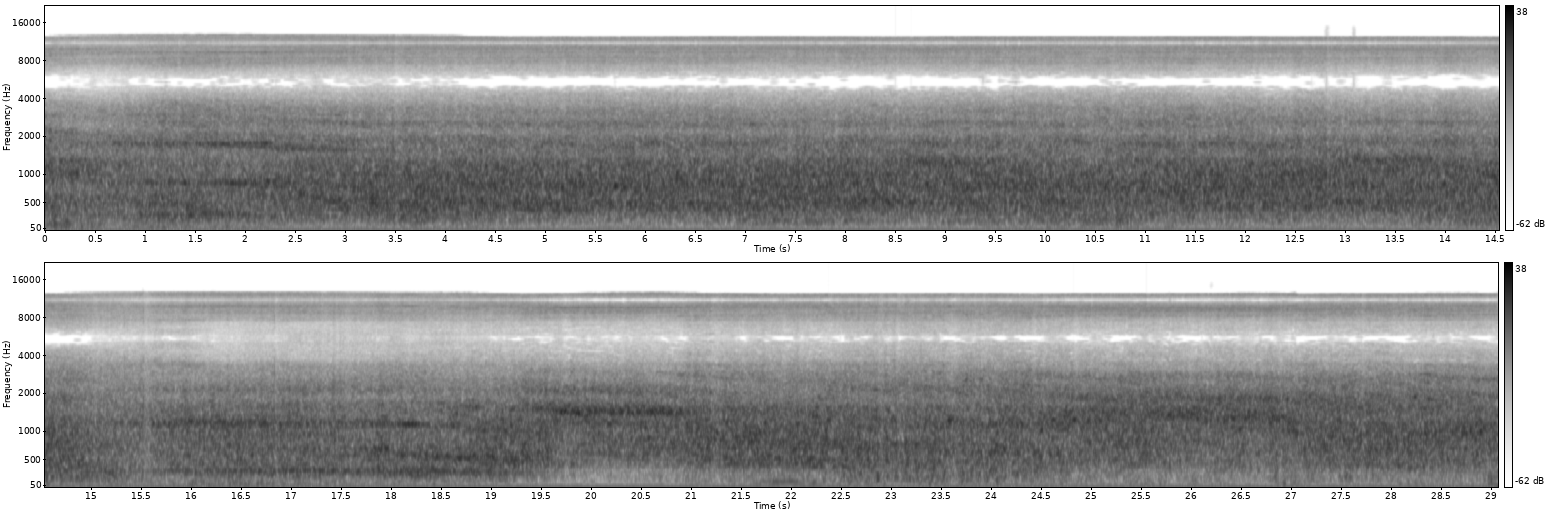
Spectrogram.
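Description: Freight trains of car-carrier and tank wagons passing close at speed: a loud, steady rumble of wagons running on the rails, with a short dip in level about halfway through as one passing gives way to the next.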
